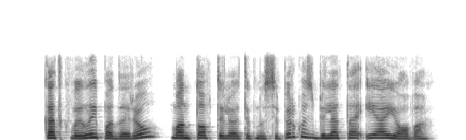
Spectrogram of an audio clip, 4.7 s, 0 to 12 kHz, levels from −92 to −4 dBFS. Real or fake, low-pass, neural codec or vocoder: real; 7.2 kHz; none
